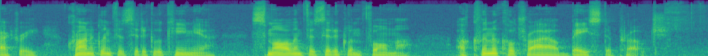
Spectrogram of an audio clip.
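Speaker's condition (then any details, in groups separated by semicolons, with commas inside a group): No condition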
